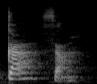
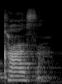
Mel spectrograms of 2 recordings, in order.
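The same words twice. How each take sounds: First: "casa" split in two, CA punched; exaggerated syllable stress. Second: Said in the usual way. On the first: Teacher showing how not to say it, overdone stress. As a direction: punch CA, pause, then drop "sa" in "casa". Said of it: "yo no digo casa". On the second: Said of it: "Yo digo casa".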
